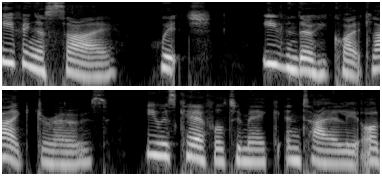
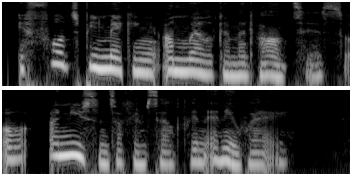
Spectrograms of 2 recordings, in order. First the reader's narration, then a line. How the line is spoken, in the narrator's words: began gently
